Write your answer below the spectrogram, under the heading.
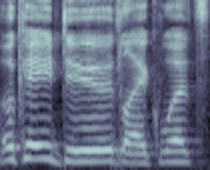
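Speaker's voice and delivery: slow, easy put-on California accent drawl. Imagining a california person doing the training: imitating a california accent. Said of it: "a California person was doing that".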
